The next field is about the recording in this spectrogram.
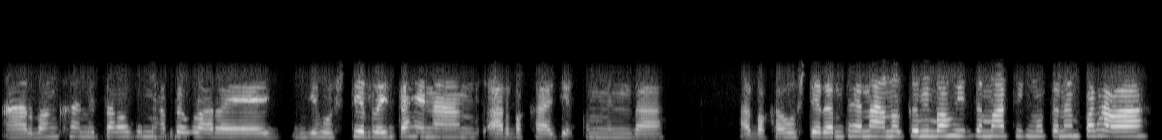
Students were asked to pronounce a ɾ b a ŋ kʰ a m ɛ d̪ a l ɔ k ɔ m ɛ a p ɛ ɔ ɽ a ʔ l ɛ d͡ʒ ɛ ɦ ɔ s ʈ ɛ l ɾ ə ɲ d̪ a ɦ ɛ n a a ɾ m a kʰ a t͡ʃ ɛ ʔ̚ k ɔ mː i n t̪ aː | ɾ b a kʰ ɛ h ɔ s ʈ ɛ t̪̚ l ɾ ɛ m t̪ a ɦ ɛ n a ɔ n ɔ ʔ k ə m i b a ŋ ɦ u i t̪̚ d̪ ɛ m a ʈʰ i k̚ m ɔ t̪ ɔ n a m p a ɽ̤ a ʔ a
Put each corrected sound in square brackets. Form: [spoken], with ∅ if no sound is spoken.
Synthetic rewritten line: a ɾ b a ŋ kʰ a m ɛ [t̪] a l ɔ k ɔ m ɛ a p ɛ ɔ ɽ a ʔ [ɾ] ɛ d͡ʒ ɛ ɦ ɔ s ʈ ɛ l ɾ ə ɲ [t̪] a ɦ ɛ n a a ɾ [b] a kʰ a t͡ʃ ɛ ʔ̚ k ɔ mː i n [d̪] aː | ɾ b a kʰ [a] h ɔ s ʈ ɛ [∅] l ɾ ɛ m t̪ a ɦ ɛ n a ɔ n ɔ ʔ k ə m i b a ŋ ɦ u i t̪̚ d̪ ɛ m a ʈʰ i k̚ m ɔ t̪ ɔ n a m p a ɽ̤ a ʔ a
